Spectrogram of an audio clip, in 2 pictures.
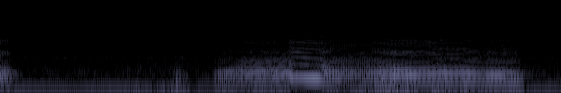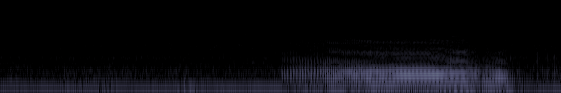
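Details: Pet Border Collie, indoors, staring fixedly outside, gives a moo-like growling vocalization: two long, low, harmonic moaning growls, about three seconds and two seconds long, over a steady low hum.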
